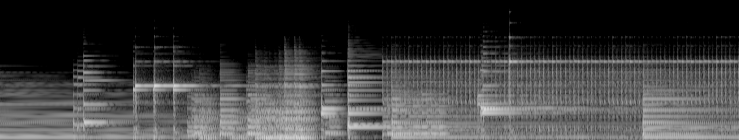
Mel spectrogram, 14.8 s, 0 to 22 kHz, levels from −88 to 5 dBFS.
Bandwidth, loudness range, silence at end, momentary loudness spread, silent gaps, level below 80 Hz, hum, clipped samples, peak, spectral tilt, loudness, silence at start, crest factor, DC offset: 7.8 kHz; 7 LU; 0 s; 14 LU; none; -32 dBFS; 50 Hz at -50 dBFS; under 0.1%; -2 dBFS; -7 dB/octave; -20 LUFS; 0 s; 18 dB; under 0.1%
